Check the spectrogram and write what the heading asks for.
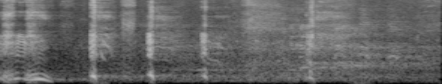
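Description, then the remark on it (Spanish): A series of about four short, dry coughs, moderately loud, spaced irregularly over a few seconds with brief pauses between them. “O cuando te dicen, si tienes síntomas de tos, y tú escuchas eso y...”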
